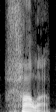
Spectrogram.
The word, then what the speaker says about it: challah: And Lee Malhado will be teaching people how to bake challah bread. I think that's the correct pronunciation, C-H-A-L-L-A-H. That's Sunday, July 23rd at 1:30.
